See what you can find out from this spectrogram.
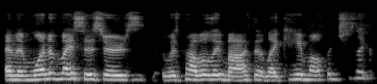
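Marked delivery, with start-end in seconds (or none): none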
